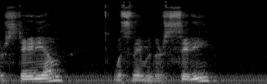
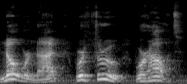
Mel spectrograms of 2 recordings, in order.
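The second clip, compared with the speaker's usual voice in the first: triumphant cry; 5 semitones higher, 7 dB louder than usual. A narrator's reading. Wonka triumphant over the crash.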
